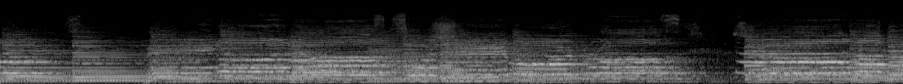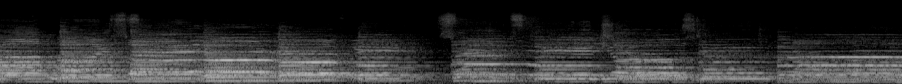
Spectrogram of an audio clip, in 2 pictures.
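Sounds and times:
group singing a hymn: 0:00.0 - 0:18.0.

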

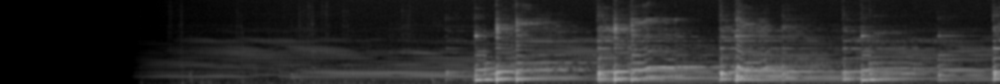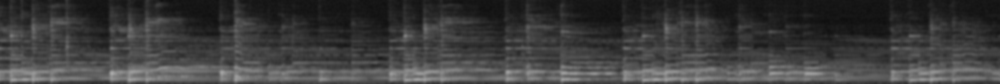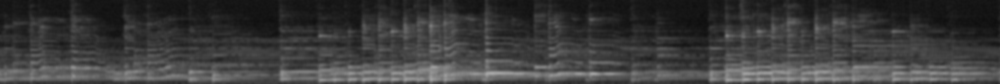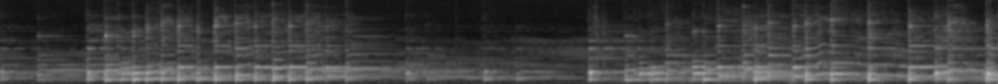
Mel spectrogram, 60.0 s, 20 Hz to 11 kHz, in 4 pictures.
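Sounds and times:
plucked sarod strokes: 0:02.1 - 0:59.9
ringing strings: 0:02.1 - 0:59.9.

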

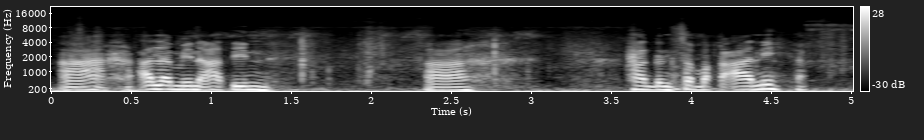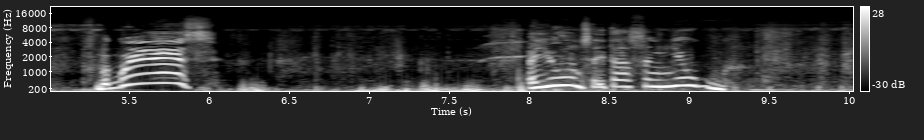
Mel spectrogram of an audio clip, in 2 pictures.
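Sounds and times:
footsteps through tall grass: 0:00.1 - 0:07.9, 0:09.0 - 0:10.0.

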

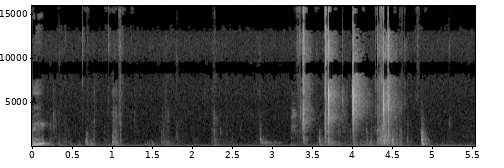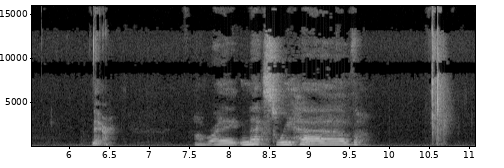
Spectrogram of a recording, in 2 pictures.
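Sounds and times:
plastic bottles clicking and knocking: 0:03.3 - 0:05.1.

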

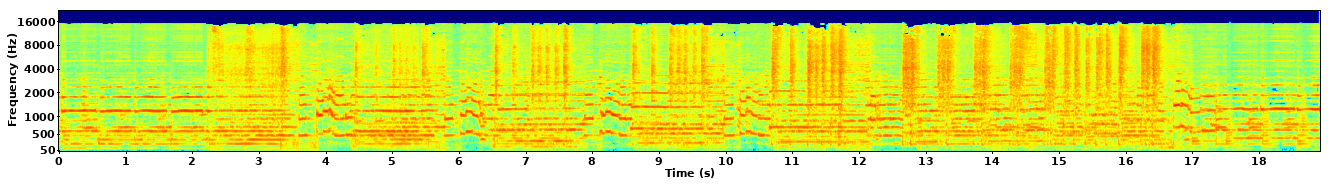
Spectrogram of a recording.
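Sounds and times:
wind band playing: 0:00.0 - 0:18.9.

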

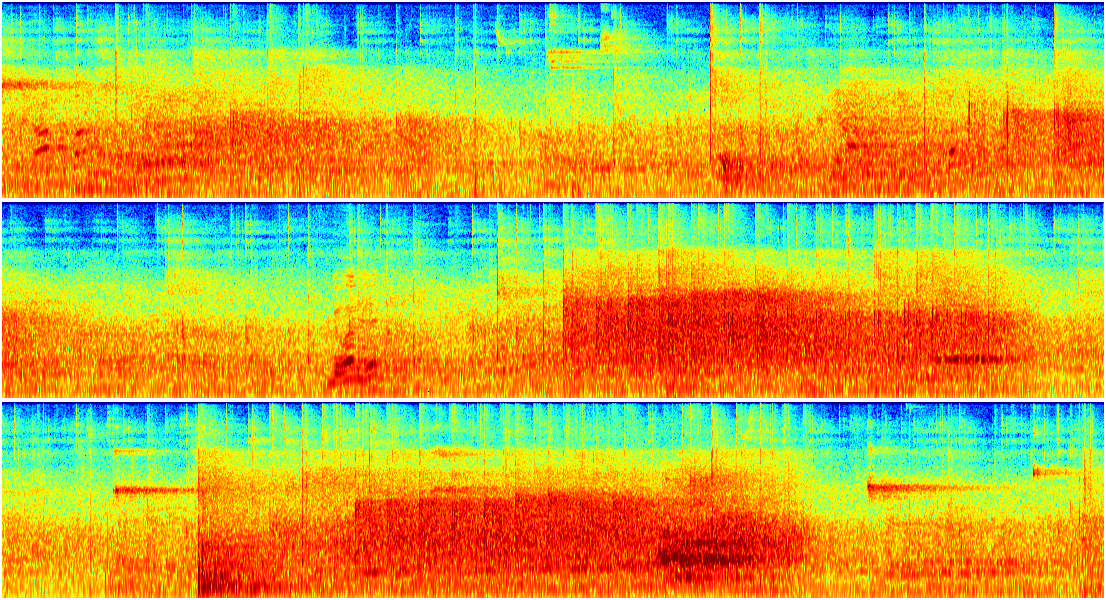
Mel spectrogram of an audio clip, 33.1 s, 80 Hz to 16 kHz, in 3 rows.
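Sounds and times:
voices in large hall: 0:00.0 - 0:33.0.

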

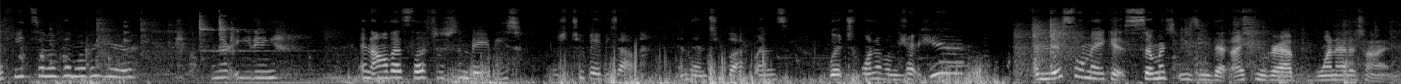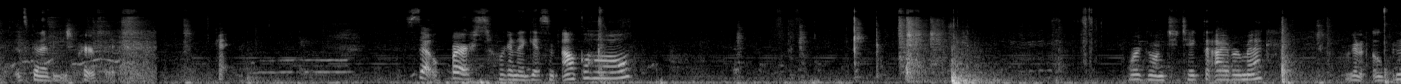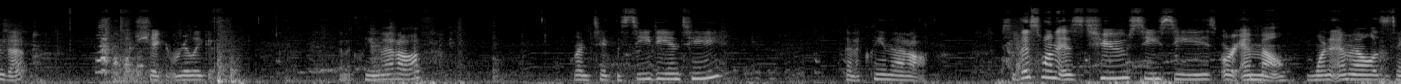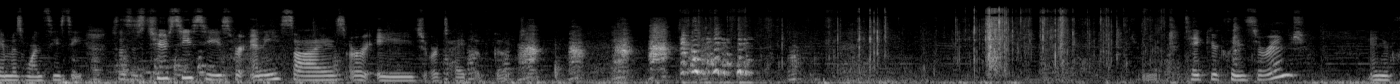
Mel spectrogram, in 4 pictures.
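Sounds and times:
turkey gobbling: 0:47.2 - 0:50.2
wrapper tearing crackle: 0:49.8 - 0:53.6.

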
